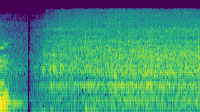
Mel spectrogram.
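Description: Octopus sizzling and spitting between the hot plates of a waffle iron: a steady hiss that starts about half a second in.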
